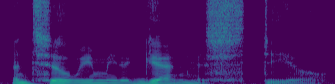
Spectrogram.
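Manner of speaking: slow, very low, hushed farewell; quietly menacing suave man; veiled threat. A narrator's reading. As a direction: sink to a deep murmur on the name. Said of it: "sounds like a challenge or a threat".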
